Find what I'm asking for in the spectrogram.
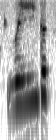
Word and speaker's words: Reid: My name is Patricia Reed, R-E-I-D. – Thank you, Ms. Reed. Excuse me. Yeah, Patricia is spelled P-A-T-R-I-C-I-A.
